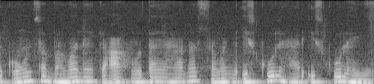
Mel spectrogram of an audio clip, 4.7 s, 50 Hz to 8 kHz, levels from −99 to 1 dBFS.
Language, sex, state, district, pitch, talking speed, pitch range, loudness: Chhattisgarhi, male, Chhattisgarh, Sarguja, 100 Hz, 205 wpm, 95-115 Hz, -20 LUFS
